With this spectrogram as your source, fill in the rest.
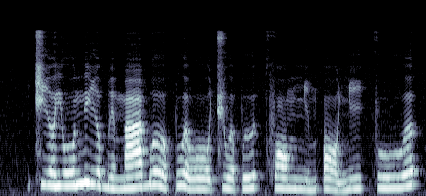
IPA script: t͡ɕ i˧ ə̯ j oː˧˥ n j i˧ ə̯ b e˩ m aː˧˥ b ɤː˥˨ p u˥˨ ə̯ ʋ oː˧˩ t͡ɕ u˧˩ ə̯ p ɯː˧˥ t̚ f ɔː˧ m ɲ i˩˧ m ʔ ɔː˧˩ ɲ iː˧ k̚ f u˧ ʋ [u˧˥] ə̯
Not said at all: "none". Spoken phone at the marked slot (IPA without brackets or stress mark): u˧˥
